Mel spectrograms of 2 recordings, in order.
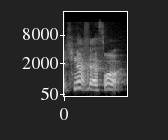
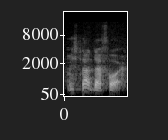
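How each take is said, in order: First: It's not that far, louder and higher, NOT hit; emphatic. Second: Said in the usual way. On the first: Real, not acted. Narrator insists to listeners it's not far, loud and emphatic.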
